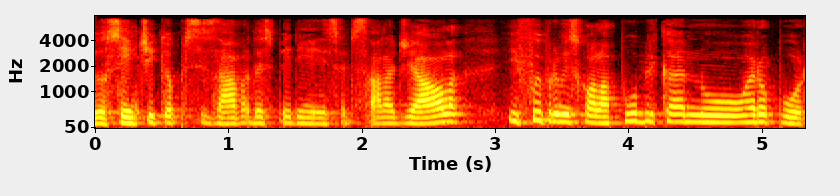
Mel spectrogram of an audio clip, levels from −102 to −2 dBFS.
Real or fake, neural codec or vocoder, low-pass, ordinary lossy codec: real; none; 7.2 kHz; AAC, 32 kbps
